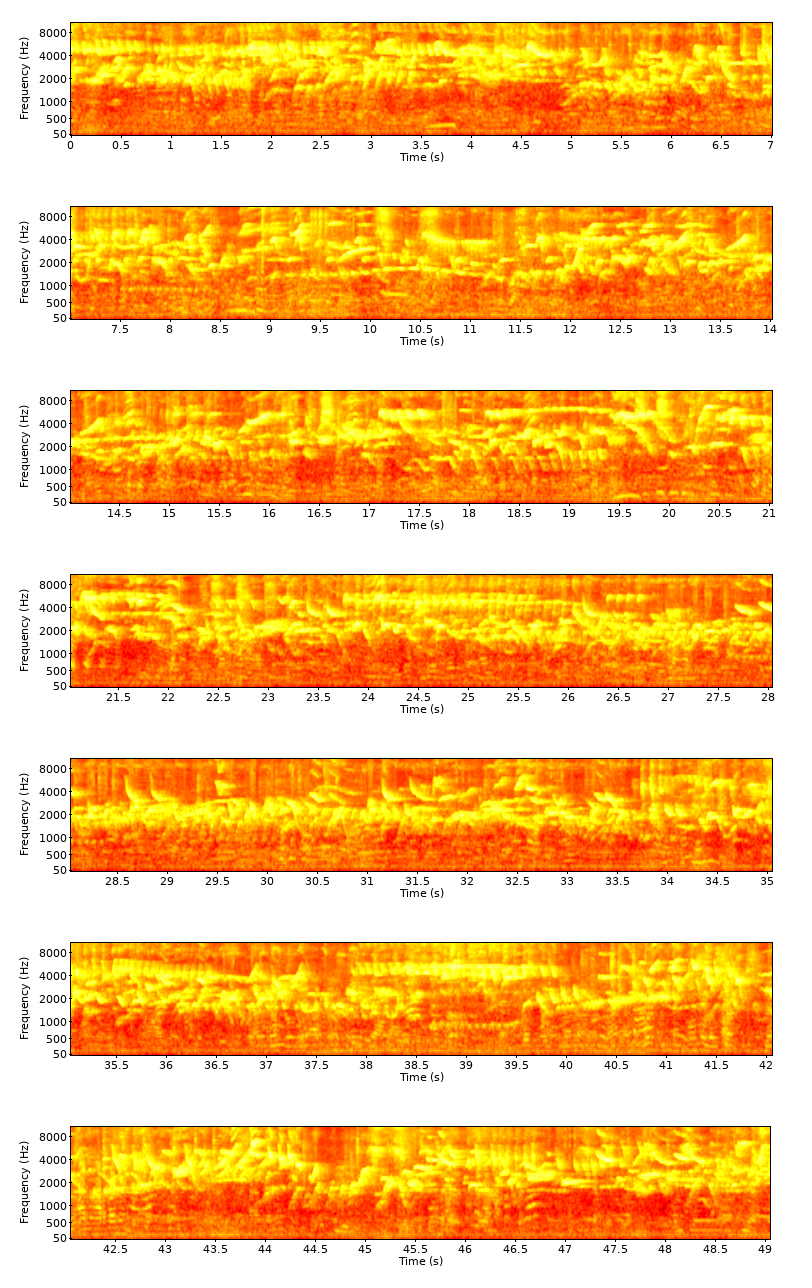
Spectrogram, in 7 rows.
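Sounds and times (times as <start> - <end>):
caged songbirds singing: 0.0 - 49.0
people's voices: 0.0 - 49.0.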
